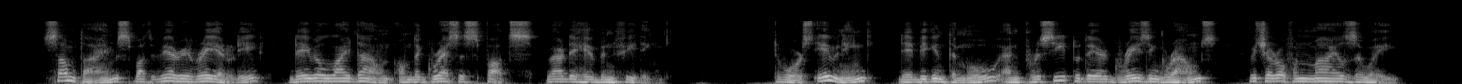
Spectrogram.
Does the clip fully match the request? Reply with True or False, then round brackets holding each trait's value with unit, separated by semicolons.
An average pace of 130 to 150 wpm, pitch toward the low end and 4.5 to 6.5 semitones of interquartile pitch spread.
True (140 wpm; 120 Hz; 4.9 semitones)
